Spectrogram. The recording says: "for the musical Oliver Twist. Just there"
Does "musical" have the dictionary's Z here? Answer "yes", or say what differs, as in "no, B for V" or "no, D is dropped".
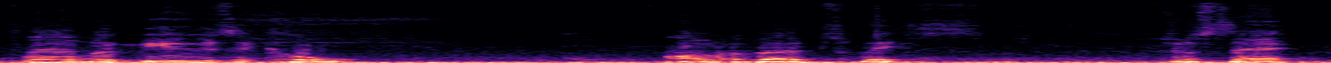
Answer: yes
